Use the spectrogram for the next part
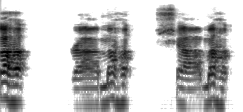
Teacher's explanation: विसर्ग का उच्चारण कैसे होता है? तो हकार जैसी ध्वनि रहती है इसकी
